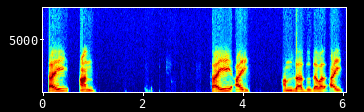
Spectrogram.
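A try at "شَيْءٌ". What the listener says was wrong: নয়, হামজা ইয়া যাবার আই হয়, হামজা দু যাবার আন।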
